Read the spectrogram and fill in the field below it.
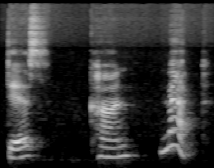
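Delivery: Disconnect very slowly as dis, con, nect; three separate beats in "Disconnect", paused between; syllable by syllable. Shown as a demonstration. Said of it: "one with three syllables".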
